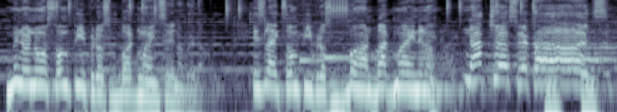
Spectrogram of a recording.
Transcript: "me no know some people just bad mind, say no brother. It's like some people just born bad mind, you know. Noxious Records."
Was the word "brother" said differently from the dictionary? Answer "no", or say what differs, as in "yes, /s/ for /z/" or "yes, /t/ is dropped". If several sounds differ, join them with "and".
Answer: yes, /ɹ/ is dropped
